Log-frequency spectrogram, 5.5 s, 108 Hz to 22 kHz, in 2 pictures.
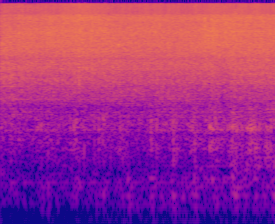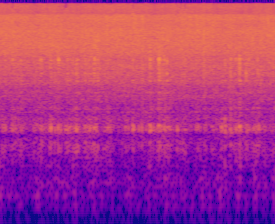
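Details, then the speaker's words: Wilesco D20 toy steam engine, reactivated after long disuse, running in reverse after knocking in the other direction: much quieter, soft steady steam hiss with light even chuff and no knocking; normal smooth running, fire good, water glass half full. "Much quieter again. Must be valid."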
